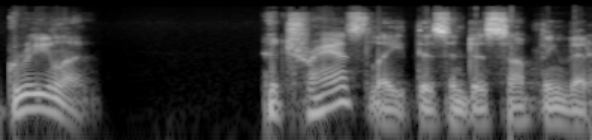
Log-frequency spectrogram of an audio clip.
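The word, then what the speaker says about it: ghrelin: secrete more of a hormone called greylin and that's spelled g-h-r-e-l-i-n so this to secrete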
